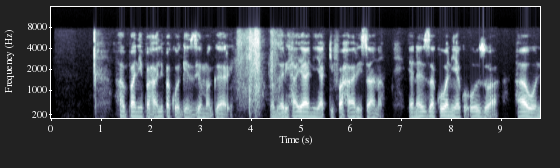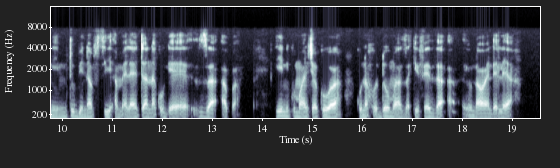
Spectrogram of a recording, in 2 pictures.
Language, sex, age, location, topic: Swahili, male, 18-24, Kisumu, finance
